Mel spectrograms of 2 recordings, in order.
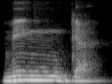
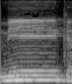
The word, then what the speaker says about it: منك: মিঙ্কা। এভাবে same thing, কফ এবং calf একই একই জায়গা থেকে উচ্চারণটা হবে, মাখরাজ থেকে উচ্চারণ হবে, যেমন মিঙ্কা, যেন মেকা না হয়।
